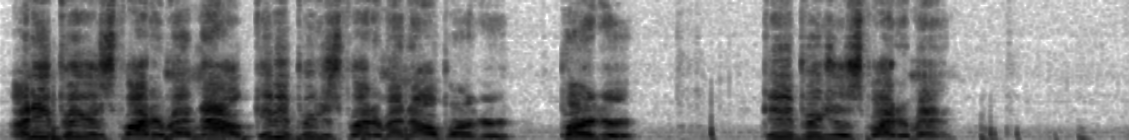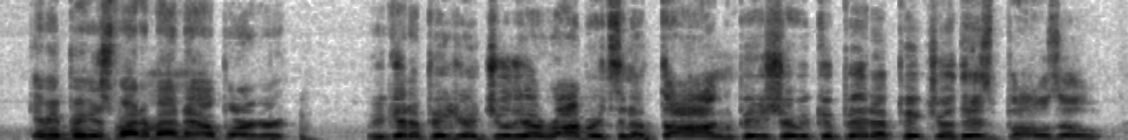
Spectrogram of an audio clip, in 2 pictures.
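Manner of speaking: loud, very fast editor barking orders; J. Jonah Jameson impression. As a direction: rattle it off like a furious newspaper boss. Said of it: "I gotta practice it more".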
